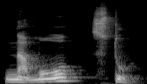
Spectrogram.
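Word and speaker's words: नमोऽस्तु: And we mark this in Devanagari by adding like a kind of S looking sign. But we don't pronounce that. Simply Namostu.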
